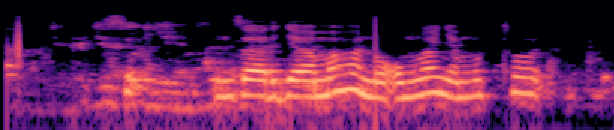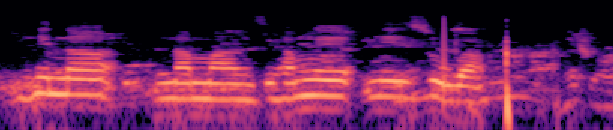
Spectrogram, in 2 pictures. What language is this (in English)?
Kinyarwanda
